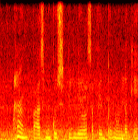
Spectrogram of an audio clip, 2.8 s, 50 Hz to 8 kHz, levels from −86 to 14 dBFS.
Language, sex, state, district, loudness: Hindi, female, Bihar, Gaya, -16 LUFS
